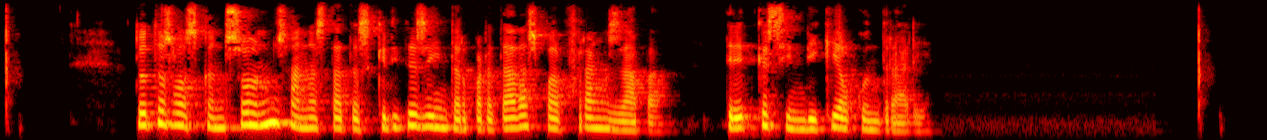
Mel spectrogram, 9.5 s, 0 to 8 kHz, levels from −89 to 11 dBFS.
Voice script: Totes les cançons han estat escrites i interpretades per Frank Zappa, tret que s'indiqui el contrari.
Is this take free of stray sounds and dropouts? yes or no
yes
